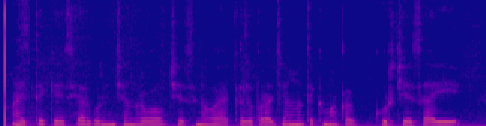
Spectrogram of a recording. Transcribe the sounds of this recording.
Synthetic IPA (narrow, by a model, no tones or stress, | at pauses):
ɐjit̪e̞ːke̞ːsijaːɾɡuɾiɲt͡ʃi̥t͡ʃɛnd̪ɾɐbaːbut͡ʃe̞ːsinɐʋjaːkʰjɐlupɾɐd͡ʒɐlɐnut̪ikːimaːkɐ | ɡuɾit͡ʃɛːʃaːji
